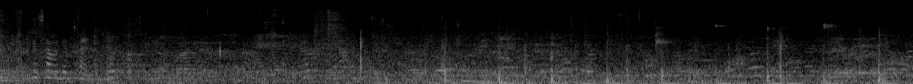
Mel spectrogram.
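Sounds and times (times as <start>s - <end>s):
crowd chatter and voices: 0.0s - 9.1s
footsteps climbing a staircase in the EMP museum: 4.3s - 9.1s.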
